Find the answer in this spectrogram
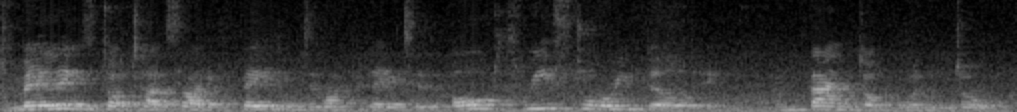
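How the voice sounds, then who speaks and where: This reader, a woman of medium pitch, goes through a short story a little quickly, keeping her narration steady during a live reading event. The recording comes from a distant mic in a noisy, echoey room.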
